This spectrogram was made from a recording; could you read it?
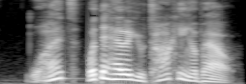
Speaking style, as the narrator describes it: she asked

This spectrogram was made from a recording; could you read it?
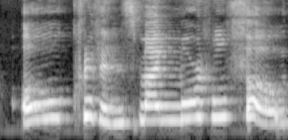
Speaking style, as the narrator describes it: the Ettin moaned to himself as he slumped to the floor, fast asleep

